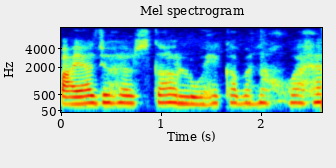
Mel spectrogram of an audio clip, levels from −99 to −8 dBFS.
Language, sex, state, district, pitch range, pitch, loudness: Magahi, female, Bihar, Gaya, 230-245 Hz, 240 Hz, -21 LUFS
